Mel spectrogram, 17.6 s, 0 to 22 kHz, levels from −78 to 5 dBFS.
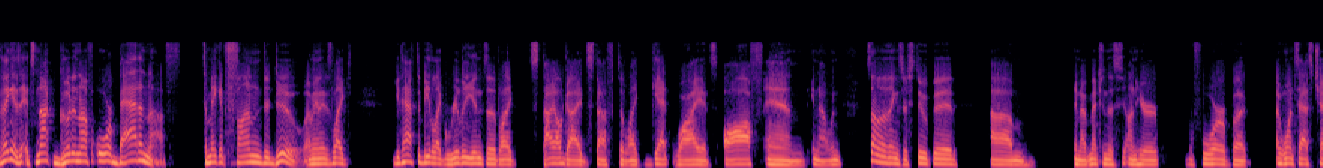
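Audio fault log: Nothing stood out on listening to this speech clip, which carries the band-limited character of G.722 wideband telephone coding.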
